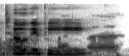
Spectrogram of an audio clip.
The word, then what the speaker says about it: Togepi: Togepi.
